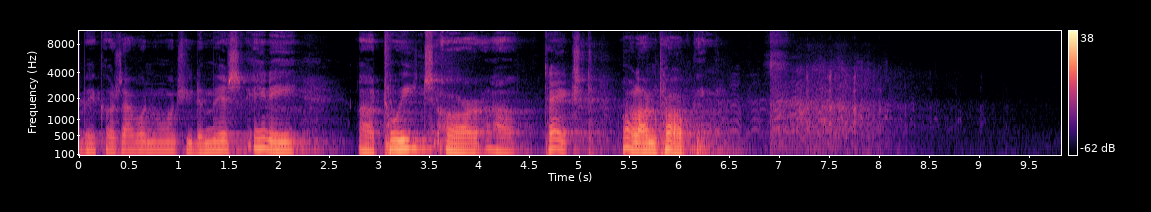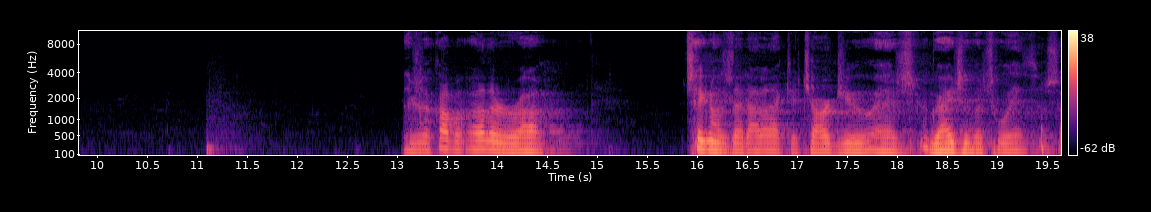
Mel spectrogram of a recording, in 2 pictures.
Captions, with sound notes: because I wouldn't want you to miss any tweets or texts while I'm talking. (audience laughing) There's a couple of other signals that I'd like to charge you as graduates with,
